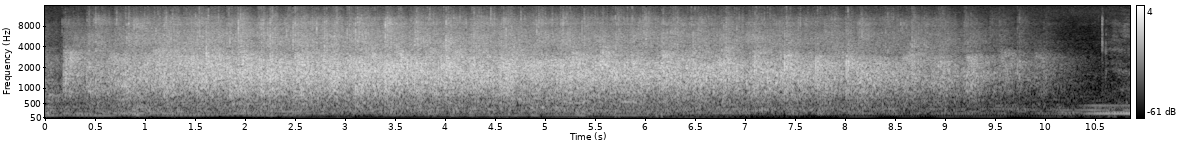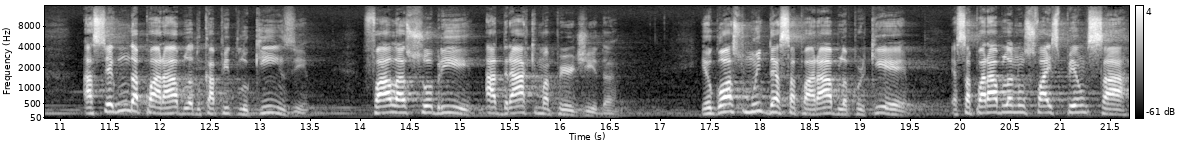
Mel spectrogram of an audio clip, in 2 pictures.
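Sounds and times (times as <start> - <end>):
crowd applause: 0.0 - 10.2
speech: 11.2 - 16.6, 17.4 - 21.6.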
